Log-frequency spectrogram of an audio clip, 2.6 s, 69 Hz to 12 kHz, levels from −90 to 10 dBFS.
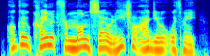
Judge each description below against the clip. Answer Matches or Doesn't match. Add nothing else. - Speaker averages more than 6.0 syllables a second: Matches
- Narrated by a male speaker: Matches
